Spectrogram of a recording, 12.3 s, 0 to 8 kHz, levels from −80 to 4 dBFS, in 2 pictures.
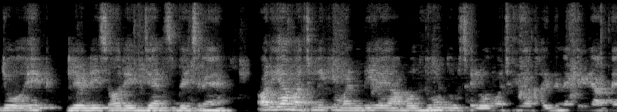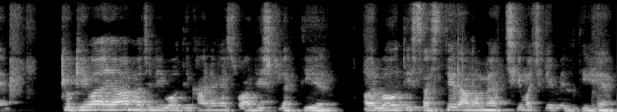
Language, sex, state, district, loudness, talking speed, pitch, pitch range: Hindi, male, Bihar, Jahanabad, -16 LUFS, 230 wpm, 160 Hz, 155-170 Hz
